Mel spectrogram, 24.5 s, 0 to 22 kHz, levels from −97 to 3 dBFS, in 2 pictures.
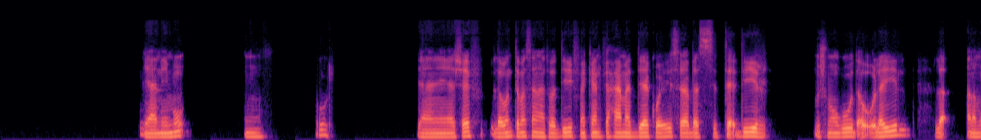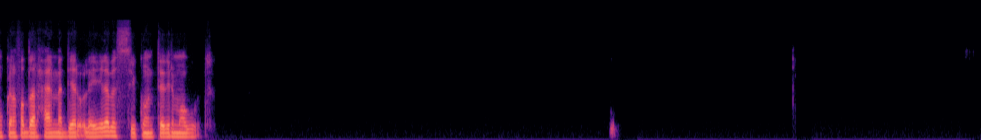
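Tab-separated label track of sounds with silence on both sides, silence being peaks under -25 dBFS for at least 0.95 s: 1.780000	4.110000	sound
5.230000	14.700000	sound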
